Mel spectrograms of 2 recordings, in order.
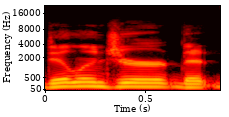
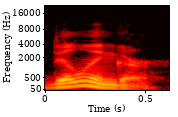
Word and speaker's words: Dillinger: But I really can't answer you as to why the fascination, other than, you know, just Dillinger.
